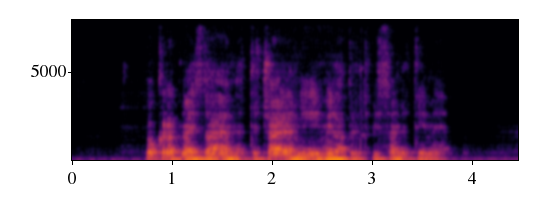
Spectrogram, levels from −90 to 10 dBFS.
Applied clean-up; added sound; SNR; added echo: neural separator model SepFormer DNS4.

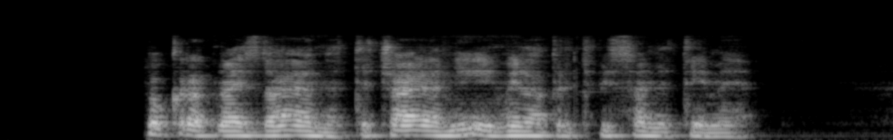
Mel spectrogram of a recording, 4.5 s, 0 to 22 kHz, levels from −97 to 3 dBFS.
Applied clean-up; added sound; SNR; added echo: neural mask model DeepFilterNet 3.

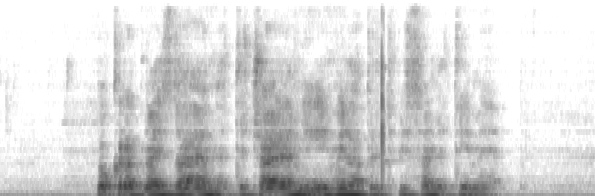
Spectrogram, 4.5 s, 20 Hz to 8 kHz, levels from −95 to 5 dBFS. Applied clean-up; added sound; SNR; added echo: none; Tap / Glass; 20 dB; reverberation time 0.2 s.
